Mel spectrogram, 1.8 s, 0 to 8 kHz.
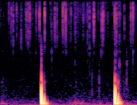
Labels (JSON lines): {"label": "biophony, double pulse", "recorder": "SoundTrap 300"}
